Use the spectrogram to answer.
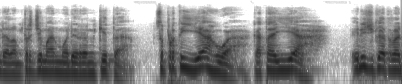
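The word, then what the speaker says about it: Yahweh: Sekarang Jehovah atau seperti yang kita ketahui pengucapan yang benar adalah Yahwa.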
